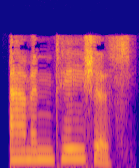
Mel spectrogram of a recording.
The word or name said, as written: amentaceous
